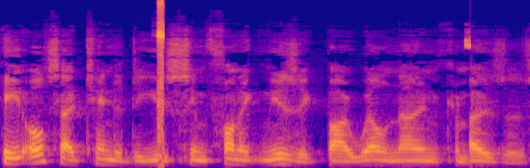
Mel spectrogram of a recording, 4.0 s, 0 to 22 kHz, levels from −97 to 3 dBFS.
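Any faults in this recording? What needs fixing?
Compressed frames get skipped twice, around 1.13 to 1.23 s (roughly 40 ms lost) and 3.48 to 3.52 s (about 150 ms). Whole frames never play, so the speech jumps ahead. Check file integrity and the decoder's error handling.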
